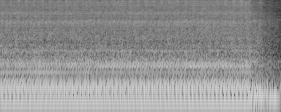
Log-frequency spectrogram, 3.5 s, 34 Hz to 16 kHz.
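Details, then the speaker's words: Turbo Nissan RB25 on E85 with small camshafts, a Plazmaman throttle body and a programmable aftermarket ECU, with no idle control valve. First cold start of the day, temperature rising from 15° to 16°: steady, smooth low idle with no hunting, then shutdown. "That is literally first start, first crank for the day. We haven't started it. Computers are 15°. That's 16. Temperature's starting to come up."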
